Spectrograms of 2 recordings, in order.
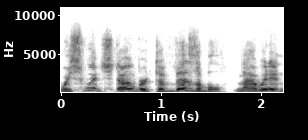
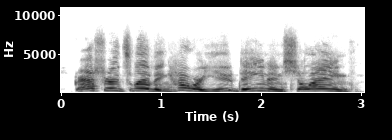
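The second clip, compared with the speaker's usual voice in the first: excited greeting; 9 semitones higher than usual. Real, not acted.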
